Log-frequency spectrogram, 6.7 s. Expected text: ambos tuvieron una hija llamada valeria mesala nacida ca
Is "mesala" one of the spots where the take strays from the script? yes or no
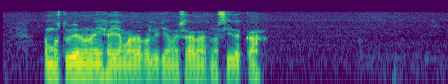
no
